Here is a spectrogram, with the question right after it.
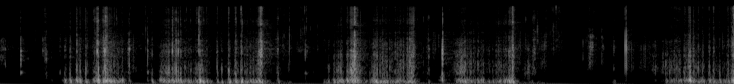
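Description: A utility knife blade shaves curls off a solid white bar of soap with a pink tint. The result is a run of dry, crisp scraping and tearing strokes with a low, full body and a bright edge. The strokes come in quick bursts separated by brief silent pauses.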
